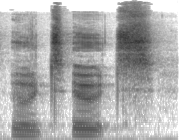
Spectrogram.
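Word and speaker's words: Ootz: Tuesday, artist of the week, that is Oots Oots. It's spelled 00TZ, 00TZ, and it sounds just like, well, you know, like the beat does.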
